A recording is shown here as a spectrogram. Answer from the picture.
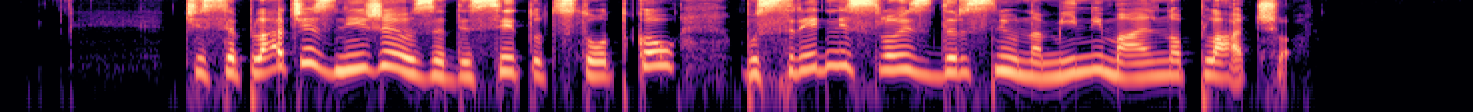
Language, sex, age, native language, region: Slovenian, female, 30-49, Slovenian, Central Slovenia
